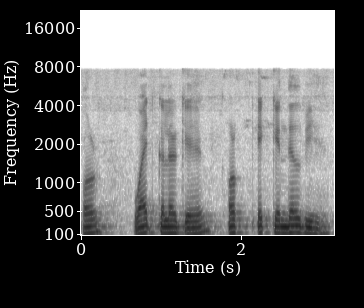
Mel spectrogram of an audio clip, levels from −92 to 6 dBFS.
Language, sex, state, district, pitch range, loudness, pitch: Hindi, male, Arunachal Pradesh, Papum Pare, 110-120 Hz, -15 LUFS, 115 Hz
